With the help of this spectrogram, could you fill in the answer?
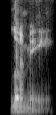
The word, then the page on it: Limey: American English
